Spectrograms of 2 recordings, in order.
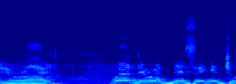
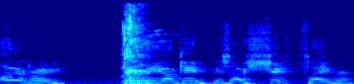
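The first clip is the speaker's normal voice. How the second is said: loud, classic put-on old man voice; 2 semitones higher, 6 dB louder than usual. A voice on the phone line chimes in, in a classic old man voice. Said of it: "classic old man voice".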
